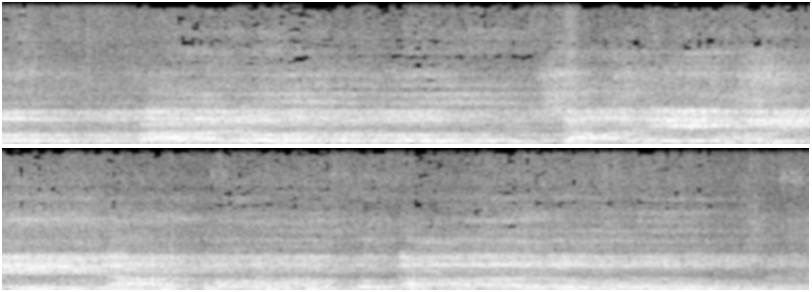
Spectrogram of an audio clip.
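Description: Several men singing a devotional chant together into microphones, with long held, wavering notes and voices overlapping.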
